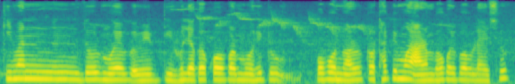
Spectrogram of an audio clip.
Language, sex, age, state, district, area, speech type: Assamese, female, 60+, Assam, Udalguri, rural, spontaneous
